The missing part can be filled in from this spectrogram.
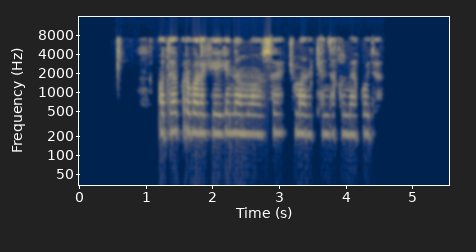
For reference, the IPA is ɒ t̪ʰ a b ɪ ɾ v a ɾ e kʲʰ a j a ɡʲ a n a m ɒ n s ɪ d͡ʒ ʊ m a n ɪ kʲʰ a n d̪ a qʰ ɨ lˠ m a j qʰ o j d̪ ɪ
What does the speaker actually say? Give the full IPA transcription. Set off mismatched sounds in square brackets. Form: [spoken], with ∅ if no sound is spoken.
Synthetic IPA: ɒ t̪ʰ a b ɪ ɾ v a ɾ [a] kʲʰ a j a ɡʲ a n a m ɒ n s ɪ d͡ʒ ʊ m a n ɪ kʲʰ a n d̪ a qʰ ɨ lˠ m a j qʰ o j d̪ ɪ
